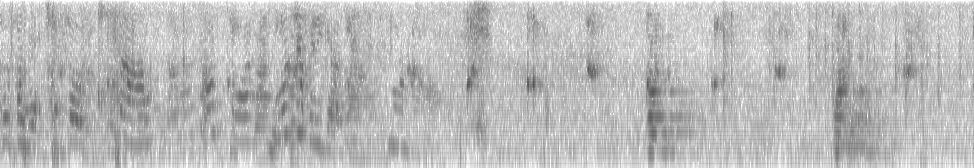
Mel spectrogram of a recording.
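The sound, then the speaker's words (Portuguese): A small dog whimpers in a string of high, wavering whines, rising and falling in pitch, some drawn out and others short and squeaky, with brief pauses between them. “Ah, você é meu cachorrinho?”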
